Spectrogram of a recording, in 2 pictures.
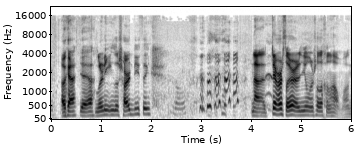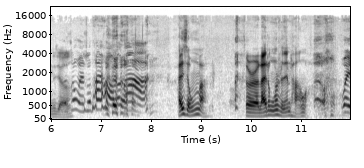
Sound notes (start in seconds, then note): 2.8 laughter; 4.3 speaking in foreign language; 6.8 laughter; 9.0 speaking in foreign language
